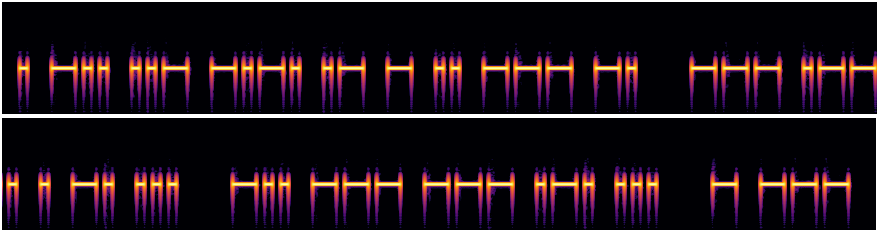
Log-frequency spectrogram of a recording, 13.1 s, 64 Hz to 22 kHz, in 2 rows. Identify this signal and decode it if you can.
Morse code, heard as a keyed tone, about 21 wpm, 700 Hz. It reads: EDUCATION OPENS DOORS TO
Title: Difficult Sentences with Hints - 20wpm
